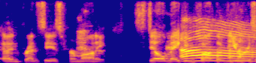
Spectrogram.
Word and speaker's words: Hermione: of it, and so she pronounced Hermione as Hermoon. Hermione. Or Hermione. No, yeah, it was Hermione.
